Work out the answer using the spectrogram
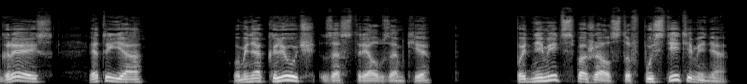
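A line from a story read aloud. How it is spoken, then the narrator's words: Shouting. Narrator (Russian): крикнула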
